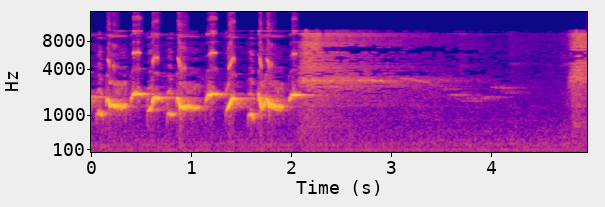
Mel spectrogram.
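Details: White-rumped shama song for provoking a young bird to sing: a burst of lively, slurred mid-pitched whistles with sharp high clicks, then a long fading high whistle and silence.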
